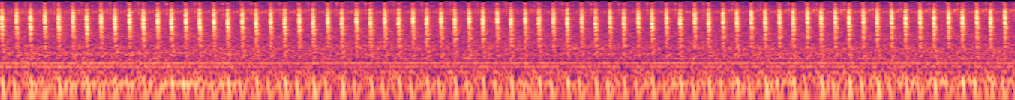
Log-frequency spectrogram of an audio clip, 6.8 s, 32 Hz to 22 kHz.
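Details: 2005 Chrysler 300C 5.7 Hemi at idle; sharp even ticking about 158 per minute over a steady idle, valvetrain-type tick, cause unknown.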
